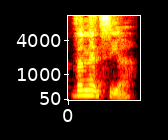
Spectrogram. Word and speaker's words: Valencia: Angela Valencia. – Your last name is Valencia. Can you spell it? – V-A-L-E-N-C-I-A.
